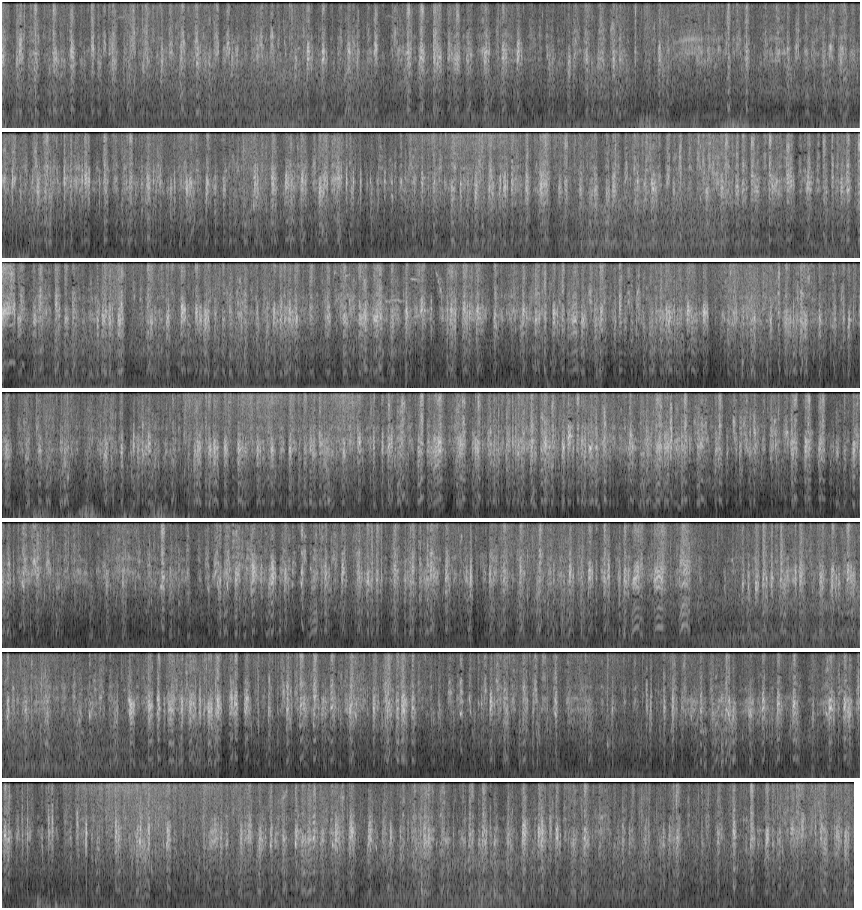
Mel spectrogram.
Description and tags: Ducks quacking while being fed at Woodhaugh Gardens, Dunedin, New Zealand.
